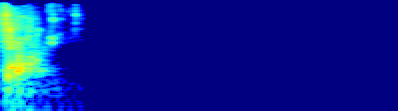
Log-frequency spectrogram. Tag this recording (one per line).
pouring
pour
Run
aqua
Slap
bloop
Drip
wave
Splash
Movie
Running
blop
Lake
marine
Water
Sea
crash
Game
River
Dripping
aquatic
Wet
